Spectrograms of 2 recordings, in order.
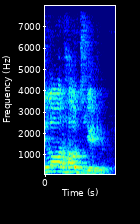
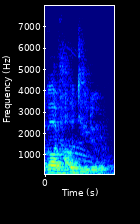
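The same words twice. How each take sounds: First: Said in the usual way. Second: Dropped low and soft, an earnest aside; hushed repeat of the prayer; soft quoted prayer. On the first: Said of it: "This boy just said". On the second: Retold or imitated. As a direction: ask it gently, almost to yourself. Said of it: "asks God".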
